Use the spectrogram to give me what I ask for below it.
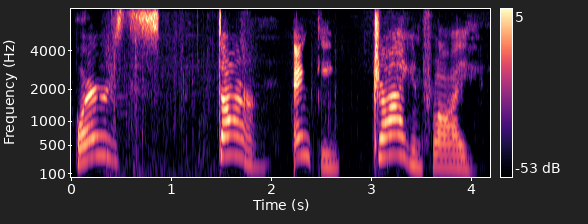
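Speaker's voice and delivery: exaggerated Irish-American lilt, high and slow; mock Irish-American accent. Gamer hunting a bug while mocking sister, hammed-up Irish-American accent. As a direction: put on a drawn-out, teasing Irish-American twang. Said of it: "I am making fun of you".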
